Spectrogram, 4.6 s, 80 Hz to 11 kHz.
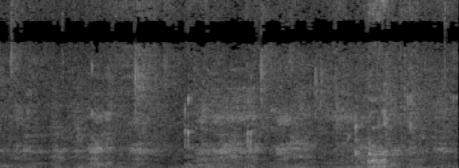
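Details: A pig health check recorded 26 October 2023: short, low, rough grunts repeated about every second, with one louder, brighter grunt near the end over a background hum.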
